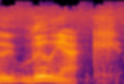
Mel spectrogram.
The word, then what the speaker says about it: Liliac: the UK education system a funky looking word that's pronounced exactly as it's written and I still can't pronounce it um but still yes so liliac uh the band from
